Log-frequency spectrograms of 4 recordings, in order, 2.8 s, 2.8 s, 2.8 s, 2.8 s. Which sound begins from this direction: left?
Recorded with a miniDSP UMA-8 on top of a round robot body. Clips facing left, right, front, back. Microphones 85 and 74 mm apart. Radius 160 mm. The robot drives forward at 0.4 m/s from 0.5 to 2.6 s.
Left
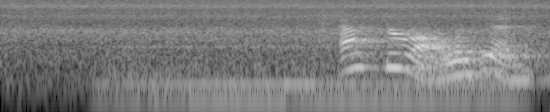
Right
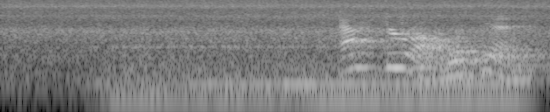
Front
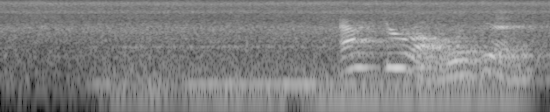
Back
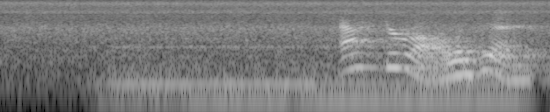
A woman speaking, at 1.7 s.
